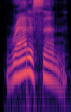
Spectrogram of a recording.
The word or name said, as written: Radisson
